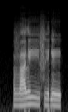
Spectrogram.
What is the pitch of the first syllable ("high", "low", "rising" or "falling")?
rising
